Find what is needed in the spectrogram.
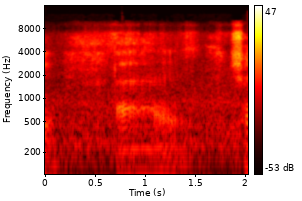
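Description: A man's voice holding a long, low, drawn-out tone, like the start of a chant, rather than ordinary speech.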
